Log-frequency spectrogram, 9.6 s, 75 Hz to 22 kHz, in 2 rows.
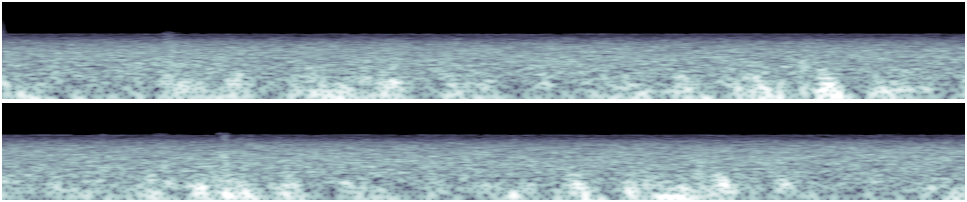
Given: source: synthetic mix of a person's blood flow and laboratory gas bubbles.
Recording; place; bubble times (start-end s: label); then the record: Doppler ultrasound of blood flow; precordium
0.74-1.06 s: bubbles
1.11-1.31 s: bubbles
1.55-2.04 s: bubbles
3.08-3.14 s: bubbles
3.18-3.26 s: bubbles
3.49-3.62 s: bubbles
3.79-3.83 s: bubbles
3.90-4.04 s: bubbles
5.26-5.37 s: bubbles
5.53-6.11 s: bubbles
8.12-8.25 s: bubbles
8.44-8.65 s: bubbles
From the record:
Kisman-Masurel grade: 221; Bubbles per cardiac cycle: several, 3 to 8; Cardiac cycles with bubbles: 10 to 50%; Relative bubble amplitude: barely perceptible (0.100 to 0.250); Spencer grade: 2 (many but less than half of the cardiac periods contain bubble signals, singularly or in groups); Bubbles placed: anywhere in the cardiac cycle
